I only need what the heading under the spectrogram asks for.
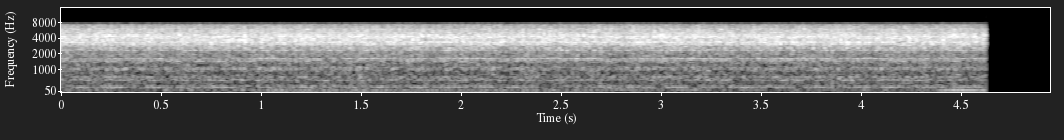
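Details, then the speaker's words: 2004 Chrysler Pacifica 3.5L V6, 120,000 miles, after fixing an intake manifold runner control vacuum leak that caused a cylinder 6 misfire. Injector O-rings were on and fuel trims read about -2.5 long-term and +2.5 short-term. Steady, even idle with no hiss-leak, ticking or stumble. "okay we got the uh intake manifold with the uh those injector O-rings on there and as you can hear it's uh not making any noise"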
